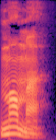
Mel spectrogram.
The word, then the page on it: momma: British English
